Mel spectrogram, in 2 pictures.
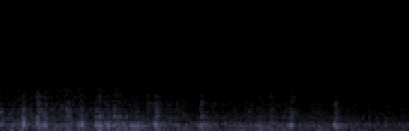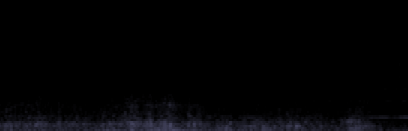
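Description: A thunderstorm with deep, rolling thunder rumbling steadily under a constant wash of rain, heavy at first and easing slightly toward the end, with no voices.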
